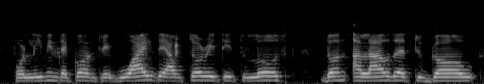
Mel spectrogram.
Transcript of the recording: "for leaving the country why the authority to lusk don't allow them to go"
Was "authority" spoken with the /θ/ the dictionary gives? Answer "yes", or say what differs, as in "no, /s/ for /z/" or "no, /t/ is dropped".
no, /t/ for /θ/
